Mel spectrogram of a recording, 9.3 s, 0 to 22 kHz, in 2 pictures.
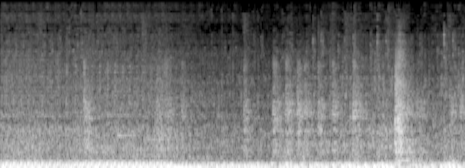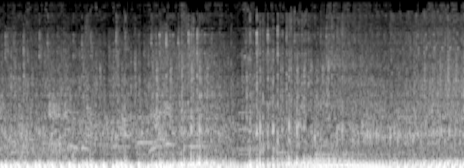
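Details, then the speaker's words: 1969 VW dune buggy, air-cooled engine sold as 1776cc, on new carbs: deep rumble stumbling and surging unevenly; misfiring, needs adjustments, carburetor jet clog suspected. "oh he's getting on it it's got some adjustments to do yeah it sounds like the carburetor is like a jet clog damn"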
